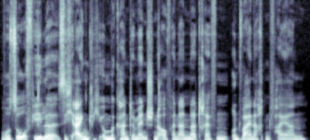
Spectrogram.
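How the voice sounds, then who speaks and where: Woman reading a secretive man guest, low and hushed, conspiratorial. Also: little pitch movement, moderate pace, dry recording, studio quality, lightly acted. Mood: chatty.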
